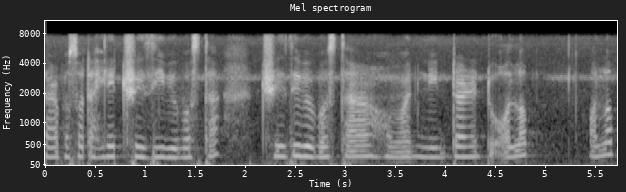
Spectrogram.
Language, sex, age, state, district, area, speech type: Assamese, female, 18-30, Assam, Golaghat, urban, spontaneous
